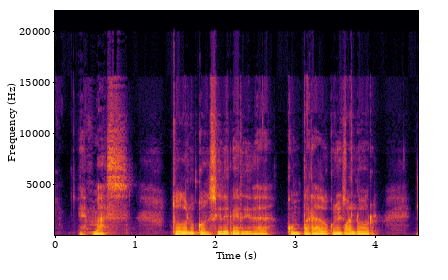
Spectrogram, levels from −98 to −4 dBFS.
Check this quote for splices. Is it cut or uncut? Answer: cut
